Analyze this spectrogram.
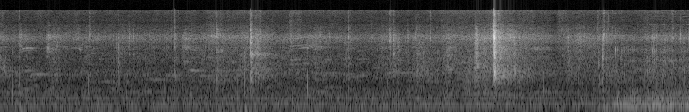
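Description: Suitcase wheels roll over a hard floor.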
